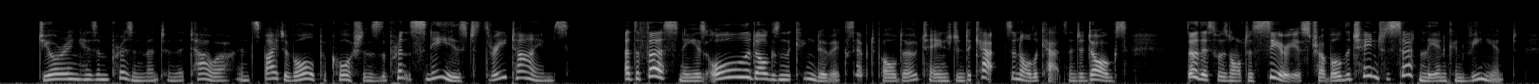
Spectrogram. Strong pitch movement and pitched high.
Yes: wide, 7.4 semitones; high, 220 Hz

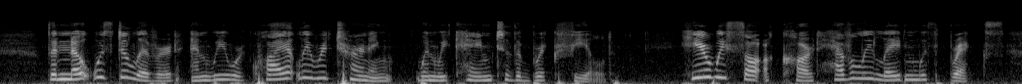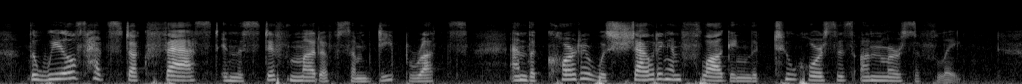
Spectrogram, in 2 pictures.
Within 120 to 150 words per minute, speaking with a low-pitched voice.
No: average, 145 wpm; high, 200 Hz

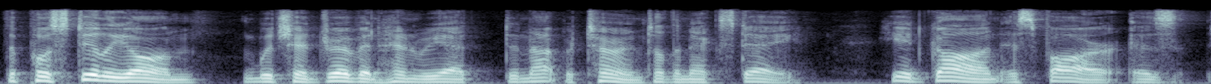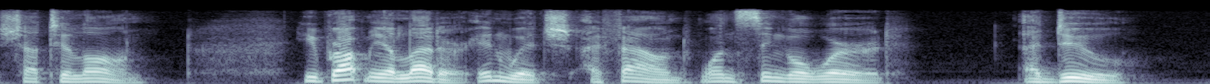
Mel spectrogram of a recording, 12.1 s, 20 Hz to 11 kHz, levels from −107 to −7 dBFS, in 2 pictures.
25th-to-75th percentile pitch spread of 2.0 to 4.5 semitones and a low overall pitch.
No: average, 5.1 semitones; low, 120 Hz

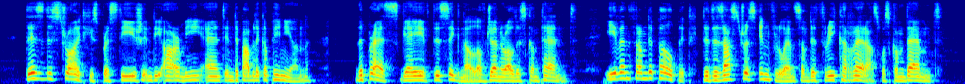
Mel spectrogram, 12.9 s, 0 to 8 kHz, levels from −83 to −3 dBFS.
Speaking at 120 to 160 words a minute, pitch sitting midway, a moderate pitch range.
Yes: average, 150 wpm; medium, 150 Hz; average, 3.7 semitones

